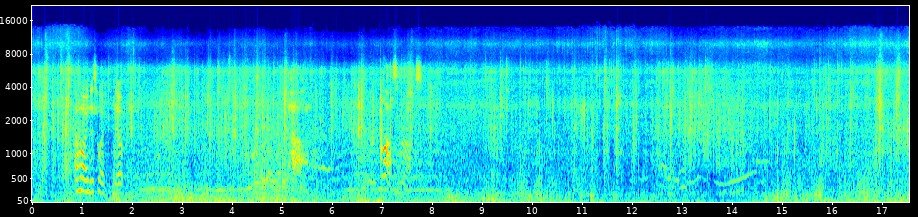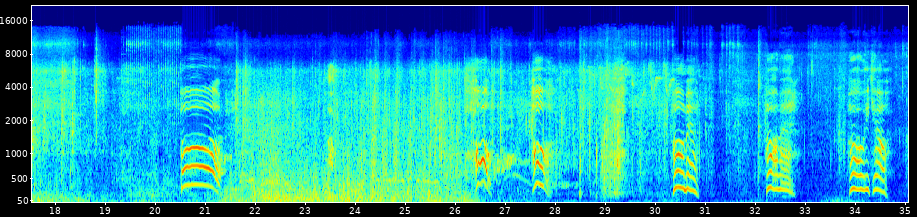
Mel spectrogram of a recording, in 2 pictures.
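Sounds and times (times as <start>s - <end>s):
wind on microphone: 0.0s - 30.3s
bike rattling: 0.0s - 35.0s
bike tyres crunching over gravel: 0.0s - 35.0s
rider exclaiming oh: 4.1s - 8.0s, 12.1s - 15.2s, 20.4s - 21.7s, 26.2s - 28.3s.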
